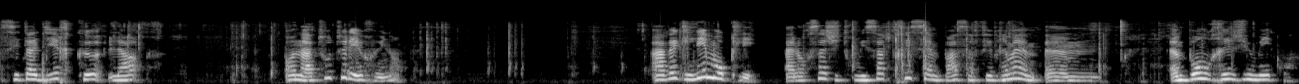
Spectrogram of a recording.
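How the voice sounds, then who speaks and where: A woman with a cold and a sore throat, slowly and hesitantly chatting while showing a deck of oracle cards. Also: medium pitch, a little hiss or hum. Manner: slow, hesitant, many fillers and restarts. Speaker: tarot and oracle card reviewer. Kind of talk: casual unboxing chat.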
